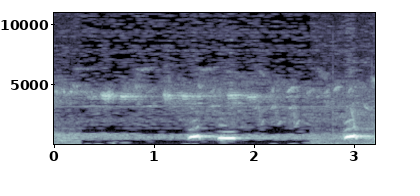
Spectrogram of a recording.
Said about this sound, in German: Der Vogel der Woche ist der Ankömmling der Woche, der Kuckuck.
